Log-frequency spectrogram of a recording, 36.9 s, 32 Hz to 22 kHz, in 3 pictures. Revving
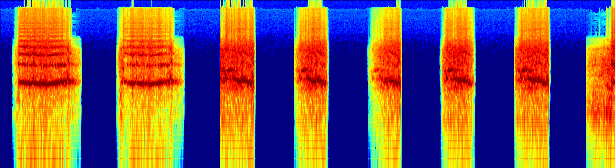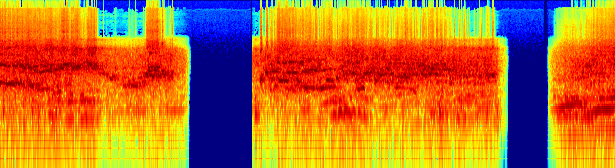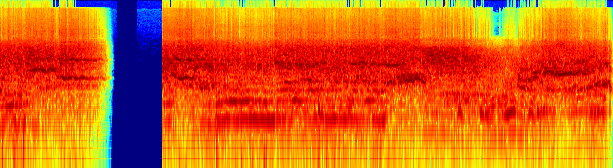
0:23.3 0:26.2, 0:27.8 0:36.7

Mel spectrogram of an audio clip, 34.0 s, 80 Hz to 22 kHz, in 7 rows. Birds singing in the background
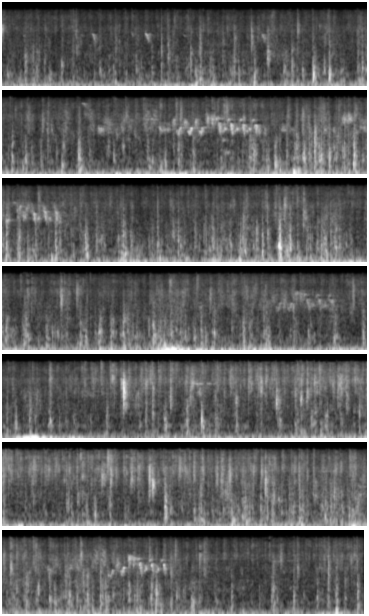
0:00.7 0:11.1, 0:17.0 0:20.9, 0:21.6 0:23.0, 0:27.7 0:32.6

